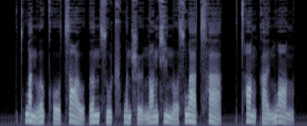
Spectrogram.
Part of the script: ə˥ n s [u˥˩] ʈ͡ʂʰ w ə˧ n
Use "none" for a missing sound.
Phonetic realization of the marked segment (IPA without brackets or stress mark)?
u˧˥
